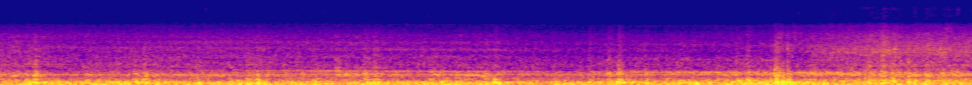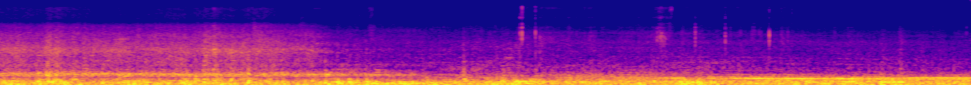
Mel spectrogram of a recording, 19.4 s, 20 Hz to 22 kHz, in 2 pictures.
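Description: Keio 8000 series electric train running, heard from inside the car: steady rumble of wheels on rail with the whine of its Hitachi GTO inverter drive, thin tones slowly falling in pitch. A brighter hiss rises for a few seconds in the middle, and a few sharp clicks come near the end.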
